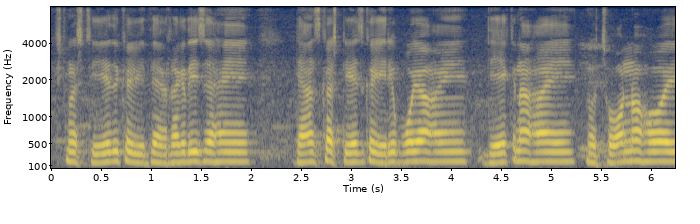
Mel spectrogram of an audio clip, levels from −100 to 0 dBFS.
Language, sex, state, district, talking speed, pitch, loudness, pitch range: Hindi, male, Maharashtra, Sindhudurg, 105 wpm, 175 Hz, -14 LUFS, 165-180 Hz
